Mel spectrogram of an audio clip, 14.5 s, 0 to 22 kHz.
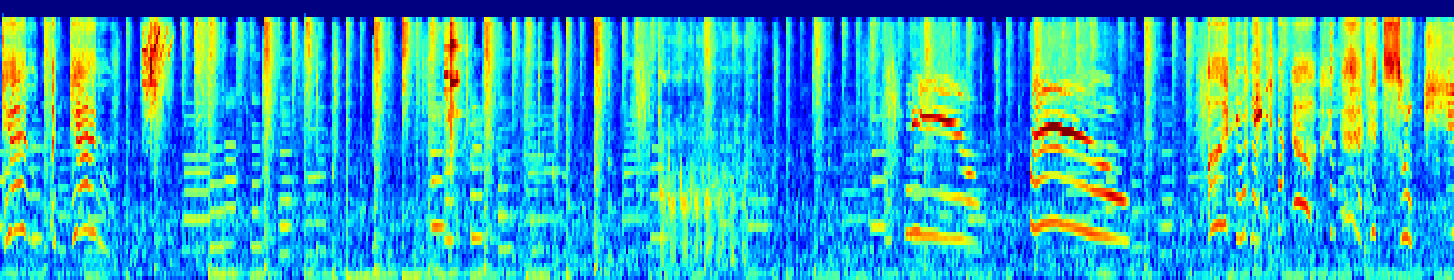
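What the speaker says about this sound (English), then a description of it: "It meows when you press on its head." Toy cat in the video game Persona 5 Royal meowing when its head is pressed, repeated high meows scattered over game music and background ambience, with children's giggling and voices in between.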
